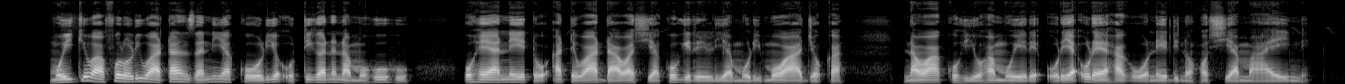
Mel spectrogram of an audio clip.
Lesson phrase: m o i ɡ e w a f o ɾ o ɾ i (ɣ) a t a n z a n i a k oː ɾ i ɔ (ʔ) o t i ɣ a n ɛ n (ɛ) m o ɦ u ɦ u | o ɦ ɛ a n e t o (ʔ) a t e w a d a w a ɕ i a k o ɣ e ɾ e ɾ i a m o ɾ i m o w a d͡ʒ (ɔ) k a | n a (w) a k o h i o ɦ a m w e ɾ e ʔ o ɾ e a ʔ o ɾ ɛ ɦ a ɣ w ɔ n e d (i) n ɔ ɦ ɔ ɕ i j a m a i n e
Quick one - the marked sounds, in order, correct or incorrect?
incorrect: w, correct, incorrect: a, correct, correct, correct, correct

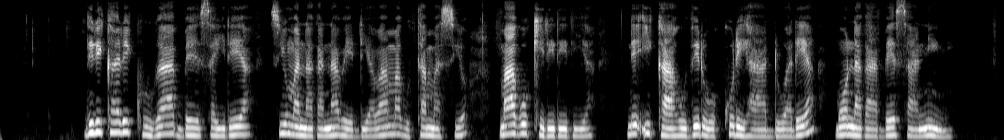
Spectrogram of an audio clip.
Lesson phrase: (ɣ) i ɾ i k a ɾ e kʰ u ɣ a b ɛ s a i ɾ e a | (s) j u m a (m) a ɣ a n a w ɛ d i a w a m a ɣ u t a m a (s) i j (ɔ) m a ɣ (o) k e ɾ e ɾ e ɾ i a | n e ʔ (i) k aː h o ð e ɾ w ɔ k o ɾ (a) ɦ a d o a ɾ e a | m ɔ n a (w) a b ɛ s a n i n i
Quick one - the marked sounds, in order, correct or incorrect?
incorrect: ð, correct, incorrect: n, correct, correct, correct, correct, incorrect: e, incorrect: ɣ

